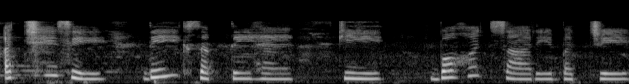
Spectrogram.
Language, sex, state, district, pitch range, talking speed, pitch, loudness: Hindi, female, Rajasthan, Bikaner, 250-320 Hz, 95 wpm, 270 Hz, -23 LUFS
